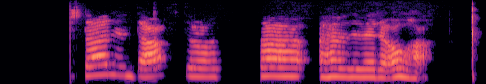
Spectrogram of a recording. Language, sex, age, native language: Icelandic, male, 9, Icelandic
